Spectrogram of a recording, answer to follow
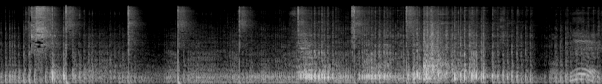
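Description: Beyblade Burst spinning tops whirring on the plastic floor of a stadium, with a fast ticking scrape of their tips. Several sharp clacks come in the first two seconds as the tops collide.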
